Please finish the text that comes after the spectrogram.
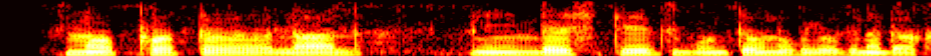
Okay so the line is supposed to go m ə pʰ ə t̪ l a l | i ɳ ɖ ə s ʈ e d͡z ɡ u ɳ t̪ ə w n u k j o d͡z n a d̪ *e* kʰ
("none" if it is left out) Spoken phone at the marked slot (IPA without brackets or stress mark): a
